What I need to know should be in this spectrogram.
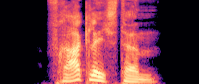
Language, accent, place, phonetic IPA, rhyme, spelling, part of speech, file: German, Germany, Berlin, [ˈfʁaːklɪçstəm], -aːklɪçstəm, fraglichstem, adjective, De-fraglichstem.ogg
- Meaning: strong dative masculine/neuter singular superlative degree of fraglich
